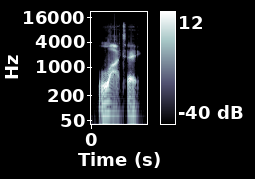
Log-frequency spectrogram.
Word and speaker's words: latte: Remember the heartbeat. Heavy on the first part, soft on the second. Open your mouth wide for the a sound. Latte. Let's do it again. Don't be shy. Hit that first sound hard.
